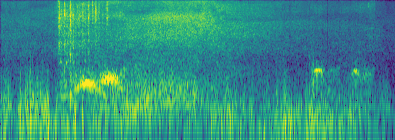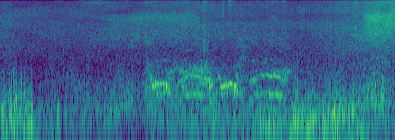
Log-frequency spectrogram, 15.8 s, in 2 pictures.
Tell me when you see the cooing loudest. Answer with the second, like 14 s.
2 s.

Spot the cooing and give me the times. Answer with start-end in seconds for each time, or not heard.
1.1-2.6, 6.2-7.5, 10.8-13.8.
